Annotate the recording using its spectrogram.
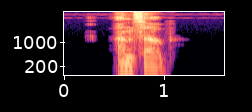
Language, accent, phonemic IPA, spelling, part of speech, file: English, Australia, /ˈʌnsʌb/, unsub, noun, En-au-unsub.ogg
- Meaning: Abbreviation of unknown subject of an investigation..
